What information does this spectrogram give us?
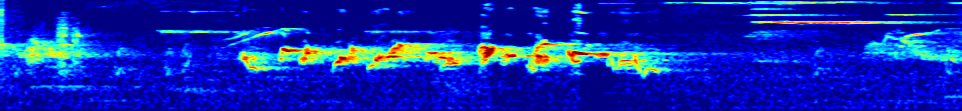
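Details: Red-whiskered bulbul singing: a quick, warbled phrase of bubbling, slurred whistles lasting about a second and a half, followed by a fainter rising note near the end, against quiet background.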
